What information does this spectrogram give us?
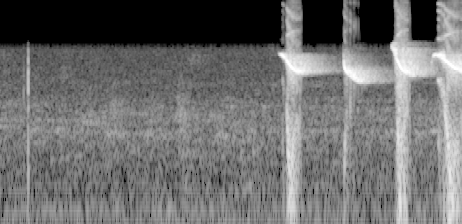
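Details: Caged two-year-old green-winged saltator, a boiadeiro-style repeater from Rio de Janeiro state, singing after a quiet stretch: four strong descending whistles with sharp attacks, spaced about half a second apart, faint background hum.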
